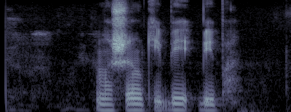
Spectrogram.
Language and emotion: Russian, neutral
